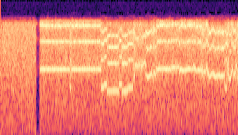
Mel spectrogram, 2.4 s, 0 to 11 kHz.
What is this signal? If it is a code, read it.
SSTV (slow-scan television), PD 290.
